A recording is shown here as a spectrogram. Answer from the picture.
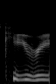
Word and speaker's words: Kiryu: So I just like, or Kiryu and Kiryu. I'm like, no, it's Kiryu.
